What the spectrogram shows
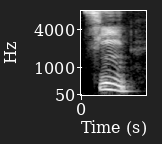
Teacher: यह जुबान लगती है दांतों को निचले दांतों के किनारों को ऊपर जाती है लेकिन मुंह जो है फैलता है मोटा नहीं होता। बारीक आवास है इसलिए सीन है।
